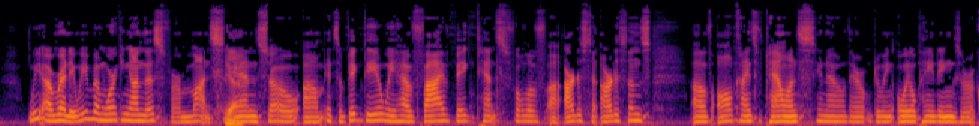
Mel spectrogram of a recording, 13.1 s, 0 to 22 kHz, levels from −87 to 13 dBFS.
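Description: No technical faults are audible anywhere in this audio.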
